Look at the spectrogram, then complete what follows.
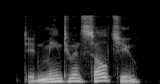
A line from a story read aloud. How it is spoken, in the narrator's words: he muttered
